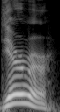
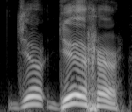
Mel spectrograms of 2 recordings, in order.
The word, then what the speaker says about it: Dürer: A very small price to pay for what might be a certainly mispronounced Dürer. Dürer. It's German. It has the sound in it. It has the umlauts.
